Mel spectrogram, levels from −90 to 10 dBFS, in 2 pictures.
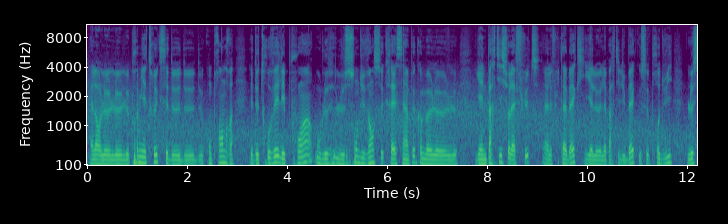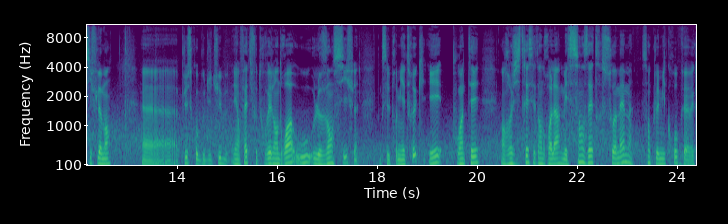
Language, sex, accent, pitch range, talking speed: French, male, French, 105-130 Hz, 225 wpm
